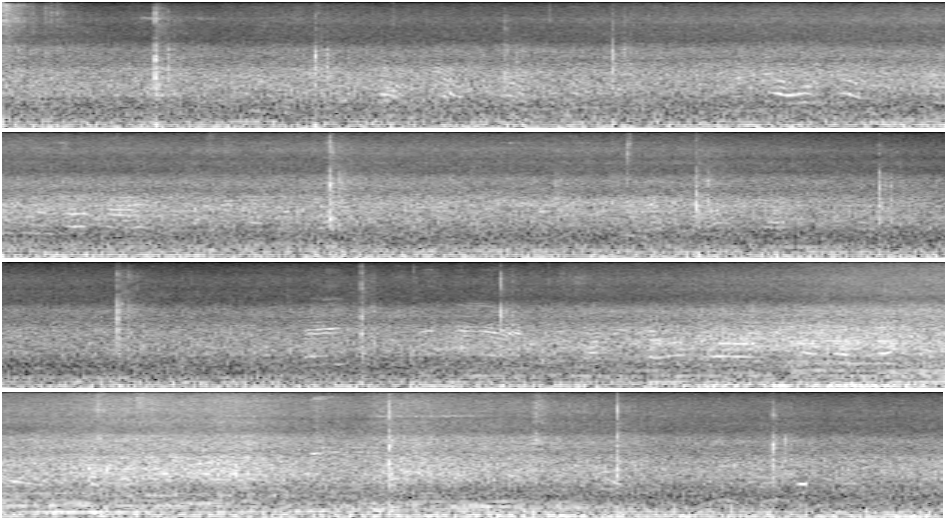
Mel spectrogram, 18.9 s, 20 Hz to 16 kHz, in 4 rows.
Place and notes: in the Park, Traffic Noise, Woman talking, Play basketball, Sony PCM D50 + Soundman OKM II
Taoyuan County, Taiwan, September 2013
